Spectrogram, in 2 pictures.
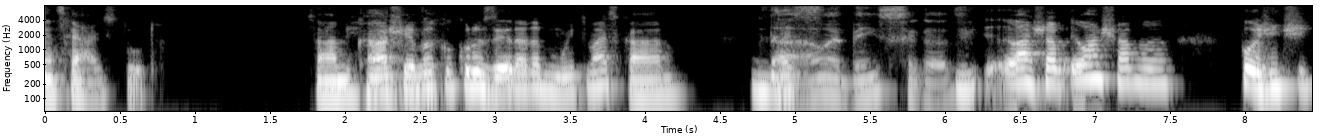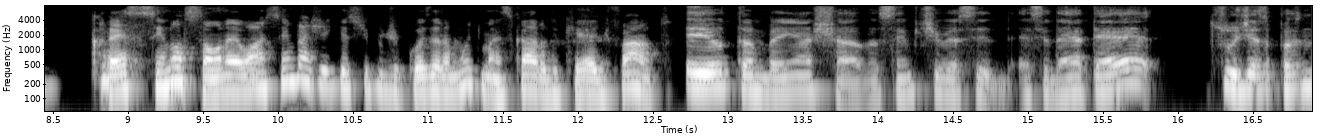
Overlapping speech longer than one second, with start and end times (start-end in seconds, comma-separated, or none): none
